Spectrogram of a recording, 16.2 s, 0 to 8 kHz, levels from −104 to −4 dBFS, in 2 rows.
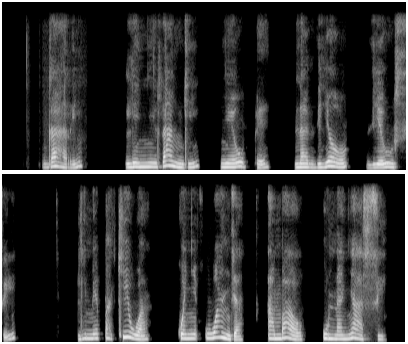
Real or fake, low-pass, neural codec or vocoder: fake; 7.2 kHz; autoencoder, 48 kHz, 128 numbers a frame, DAC-VAE, trained on Japanese speech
